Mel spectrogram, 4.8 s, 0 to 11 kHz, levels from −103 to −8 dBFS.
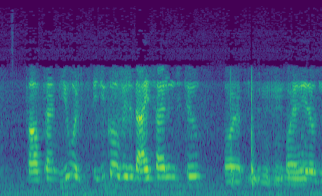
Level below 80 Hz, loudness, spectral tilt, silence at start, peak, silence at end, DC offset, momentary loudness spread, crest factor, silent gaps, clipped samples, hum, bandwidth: -58 dBFS; -31 LUFS; -6.5 dB/octave; 0 s; -12 dBFS; 0 s; under 0.1%; 13 LU; 20 dB; none; under 0.1%; none; 6.6 kHz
